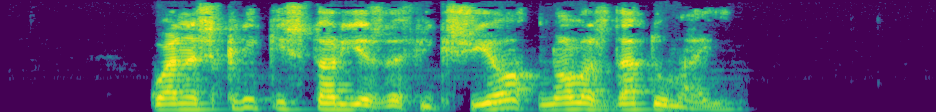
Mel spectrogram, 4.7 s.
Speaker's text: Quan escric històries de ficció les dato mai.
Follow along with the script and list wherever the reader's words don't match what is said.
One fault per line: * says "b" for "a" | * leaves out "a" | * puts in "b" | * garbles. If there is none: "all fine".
* puts in "no"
